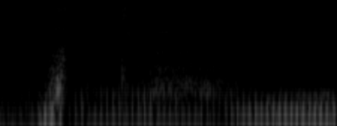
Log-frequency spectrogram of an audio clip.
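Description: A seal-point cat purring close up, a faint, even low rumble that grows louder near the end. A brief rustle comes about a third of a second in.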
